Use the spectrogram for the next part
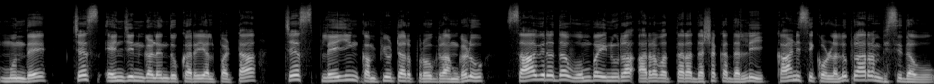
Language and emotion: Kannada, neutral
